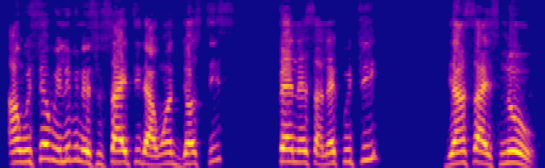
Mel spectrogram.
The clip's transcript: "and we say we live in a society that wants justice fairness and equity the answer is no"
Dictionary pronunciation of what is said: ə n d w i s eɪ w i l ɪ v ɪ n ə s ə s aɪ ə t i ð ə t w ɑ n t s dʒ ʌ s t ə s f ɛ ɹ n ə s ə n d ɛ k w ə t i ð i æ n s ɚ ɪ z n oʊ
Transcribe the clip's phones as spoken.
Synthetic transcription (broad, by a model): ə n w i s eɪ w i l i v ɪ n ə s ə s aɪ ə t i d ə t w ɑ n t dʒ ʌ s t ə s f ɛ n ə s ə n ɛ k w ə t i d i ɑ n s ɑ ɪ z n oʊ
